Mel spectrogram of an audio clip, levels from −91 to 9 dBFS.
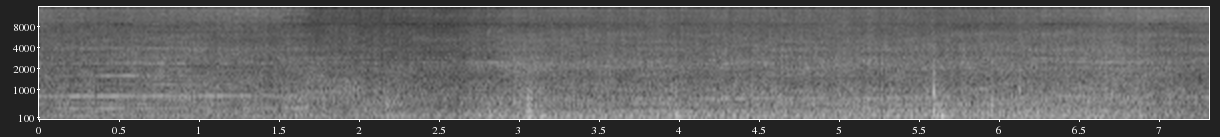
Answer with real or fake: fake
